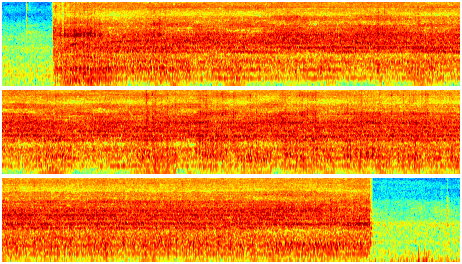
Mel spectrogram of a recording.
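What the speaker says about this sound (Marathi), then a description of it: "आता आपल्याला बीटरने बीट करून घ्यायची ही क्रीम" An electric hand beater whips chilled cream for a mango sandwich, running as a loud, steady high-pitched motor whine with no break for about twelve seconds before it switches off abruptly.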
